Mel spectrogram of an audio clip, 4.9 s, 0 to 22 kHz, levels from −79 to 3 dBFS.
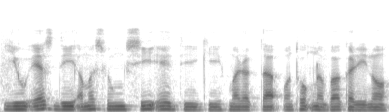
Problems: none marked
